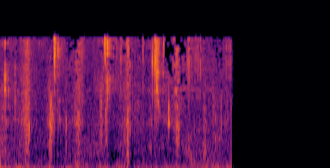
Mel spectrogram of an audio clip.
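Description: A young woman gulps a drink close to a microphone.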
